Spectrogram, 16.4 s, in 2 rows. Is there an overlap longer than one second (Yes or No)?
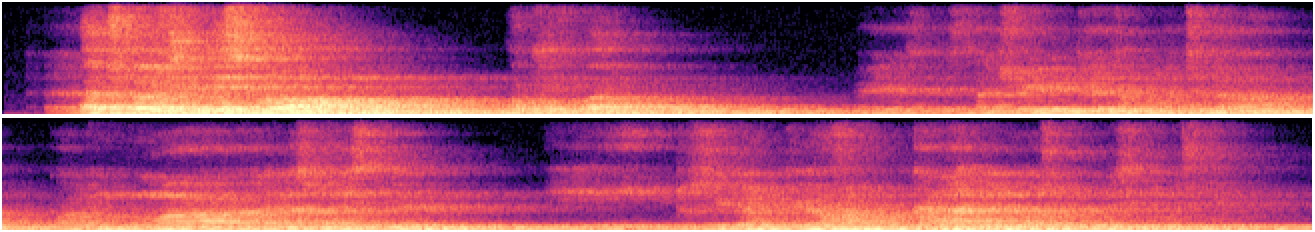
Yes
